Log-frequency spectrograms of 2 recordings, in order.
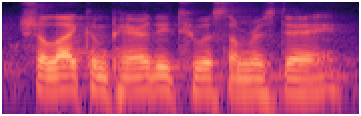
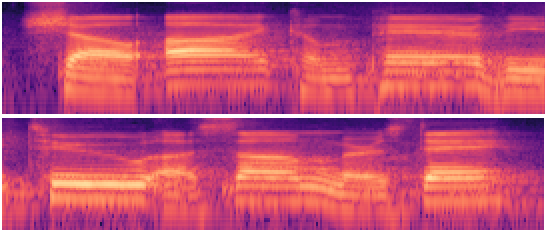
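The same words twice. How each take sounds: First: The line is read with natural, even stress. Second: Every second syllable is heavily, mechanically stressed.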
